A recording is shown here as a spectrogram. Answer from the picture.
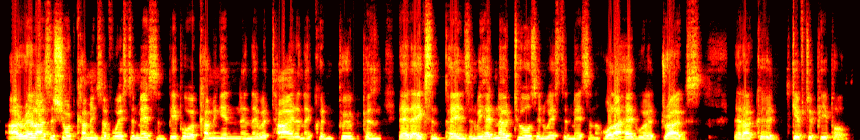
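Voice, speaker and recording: The man's medium-pitched delivery moves at a moderate pace with monotone, flat intonation. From South Africa. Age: 60s. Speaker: medical doctor. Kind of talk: interview. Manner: halting, with many fillers.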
